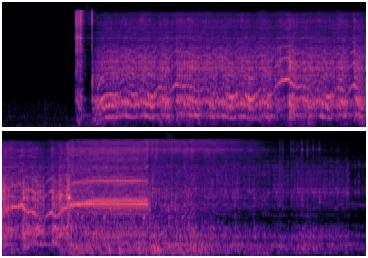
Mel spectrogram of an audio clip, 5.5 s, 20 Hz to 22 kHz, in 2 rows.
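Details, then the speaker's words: 1961 Studebaker Lark revival with batteries charged, plugs torch-cleaned and throttle propped open: the starter cranks, the engine catches for a few ragged beats, then dies, firing briefly but not running; ignition timing still unsure. "That sounded like a start. Well, I don't know if that counts or not. Try it again."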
